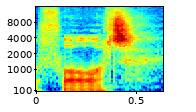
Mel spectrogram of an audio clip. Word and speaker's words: forte: Let's move on, because business is not our forte. No. Forte. It's actually fort, but people... No, it's forte. No, it's fort, but everyone is used to pronouncing it forte now.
